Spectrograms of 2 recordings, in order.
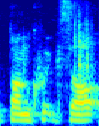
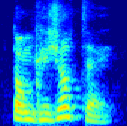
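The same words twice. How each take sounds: First: It is said with an English accent. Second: It is said with an Argentinian Spanish accent. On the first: "or in the English way" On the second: "in Argentinian Spanish"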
